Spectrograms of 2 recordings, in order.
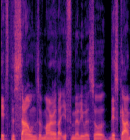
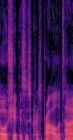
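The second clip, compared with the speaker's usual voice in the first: ordinary delivery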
